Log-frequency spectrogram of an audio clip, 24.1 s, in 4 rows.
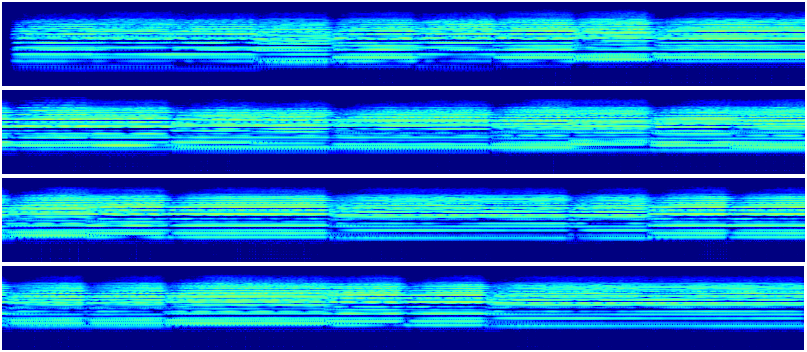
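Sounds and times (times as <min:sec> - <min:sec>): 
trumpets playing: 0:00.1 - 0:24.0.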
